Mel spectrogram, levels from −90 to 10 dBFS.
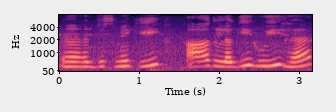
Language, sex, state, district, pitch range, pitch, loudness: Hindi, female, Bihar, Katihar, 255-300 Hz, 275 Hz, -14 LUFS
